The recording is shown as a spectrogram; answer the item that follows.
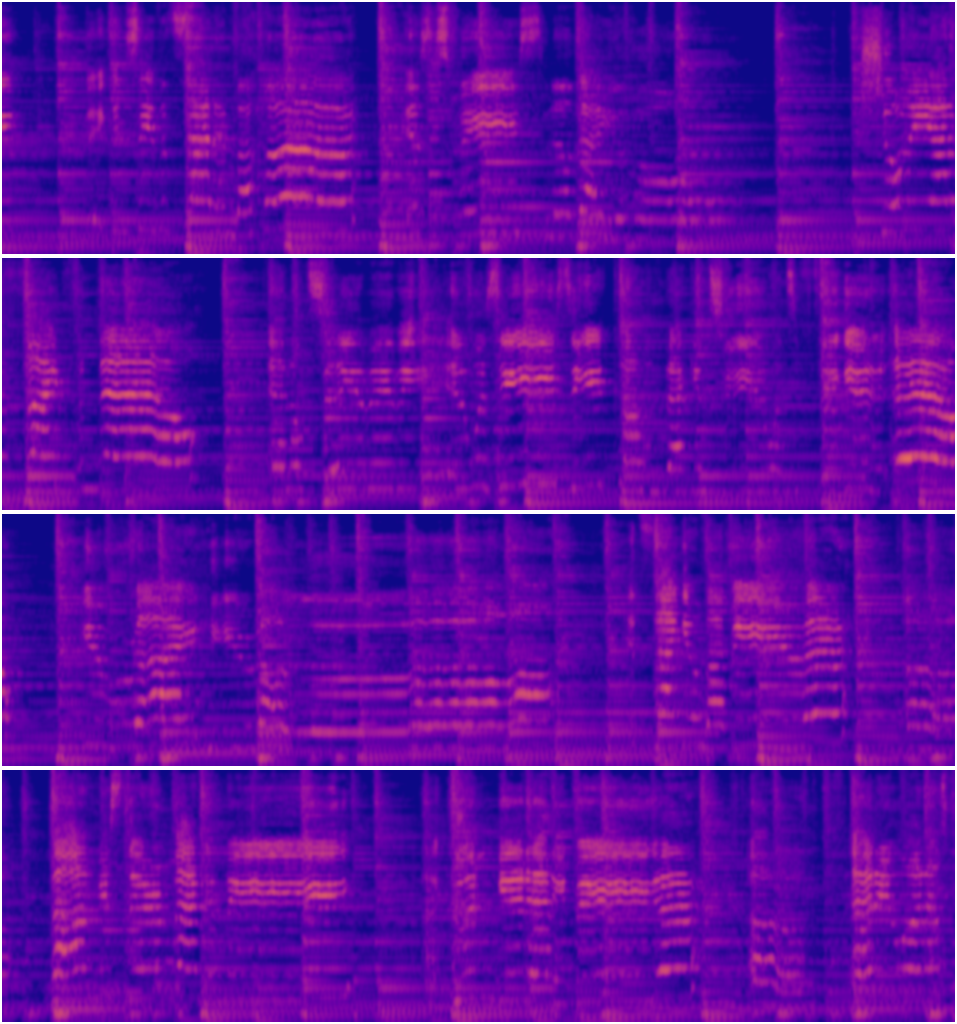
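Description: A woman singing solo to her own strummed acoustic guitar, the strumming steady under a melody that she sings throughout.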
